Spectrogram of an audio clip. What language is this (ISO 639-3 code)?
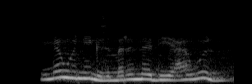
kab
